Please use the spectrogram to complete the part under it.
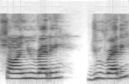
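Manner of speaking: put-on New York accent. Turning to another person in the group, New York accent. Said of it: "That's my New York voice".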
